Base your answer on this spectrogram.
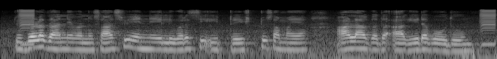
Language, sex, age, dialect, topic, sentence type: Kannada, female, 60-100, Coastal/Dakshin, agriculture, question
